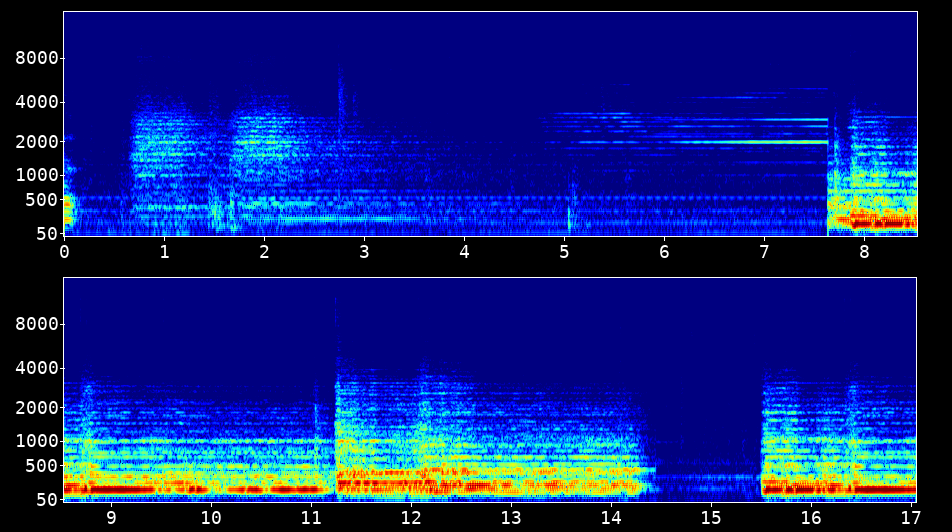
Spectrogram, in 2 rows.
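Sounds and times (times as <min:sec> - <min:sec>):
keyboard chords: 0:07.6 - 0:14.5, 0:15.5 - 0:17.0.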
